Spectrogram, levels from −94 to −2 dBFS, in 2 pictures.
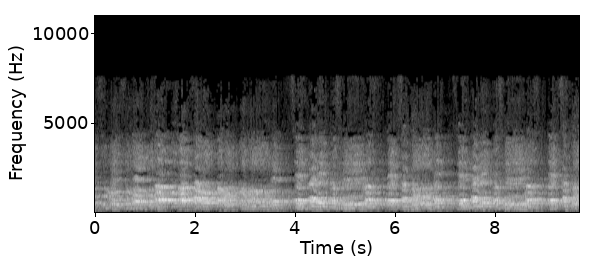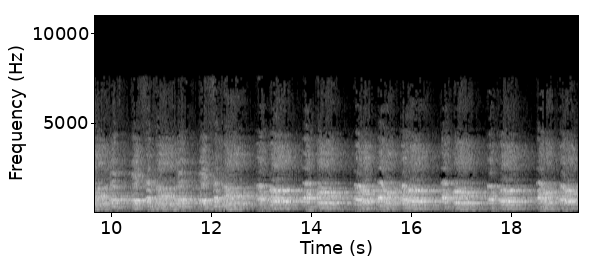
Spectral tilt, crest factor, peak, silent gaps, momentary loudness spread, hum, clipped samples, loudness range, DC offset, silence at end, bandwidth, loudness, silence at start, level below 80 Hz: -5 dB/octave; 18 dB; -6 dBFS; none; 7 LU; none; under 0.1%; 3 LU; under 0.1%; 0 s; 7.8 kHz; -23 LUFS; 0 s; -84 dBFS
